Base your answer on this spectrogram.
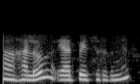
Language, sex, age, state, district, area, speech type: Tamil, female, 18-30, Tamil Nadu, Coimbatore, rural, conversation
